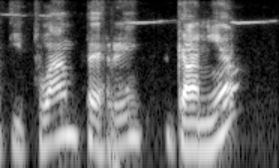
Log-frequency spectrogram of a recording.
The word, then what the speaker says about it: Titouan Perrin-Ganier: Voy a estar entrevistando a Titouan Perrin-Ganier. I think that's the right pronunciation, right?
